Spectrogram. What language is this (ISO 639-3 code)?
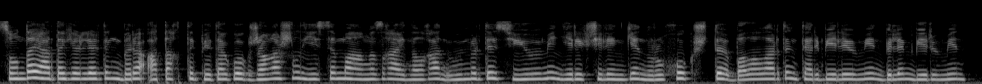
kaz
